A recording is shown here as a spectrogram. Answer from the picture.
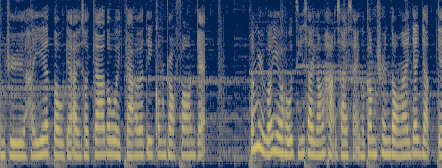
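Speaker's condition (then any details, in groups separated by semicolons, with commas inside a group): No condition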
